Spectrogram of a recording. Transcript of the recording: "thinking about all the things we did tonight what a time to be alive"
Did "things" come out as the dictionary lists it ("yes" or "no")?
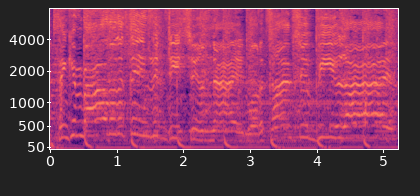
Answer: yes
